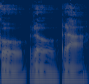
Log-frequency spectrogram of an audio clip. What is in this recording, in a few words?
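"korora", concatenated syllables; Affixing experiment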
